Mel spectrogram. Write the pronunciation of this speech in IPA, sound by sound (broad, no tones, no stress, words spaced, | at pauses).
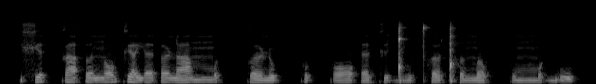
xʲɛkːaʔə nɔ kʲajɛʔœɳa mːəkːœ ɳukːʊkːɔ ʔɛkʲəɡ͡ǃu t̪ʰœǃʰən̪ʌ pːʊmːʌɡ͡bu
